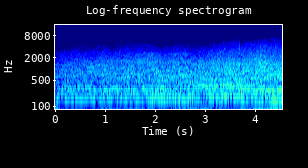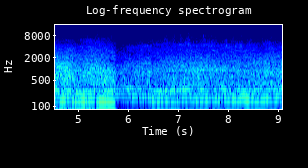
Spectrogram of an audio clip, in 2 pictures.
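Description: BMW race cars lapping Spa-Francorchamps in the Assetto Corsa racing game drone continuously and loudly, their engine roar holding steady throughout except for one brief dip partway through.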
